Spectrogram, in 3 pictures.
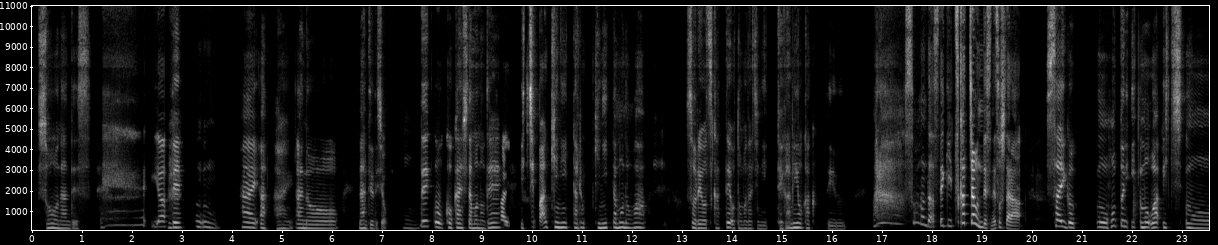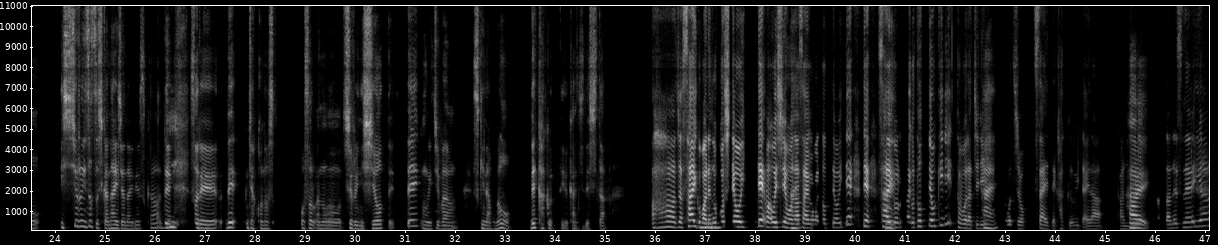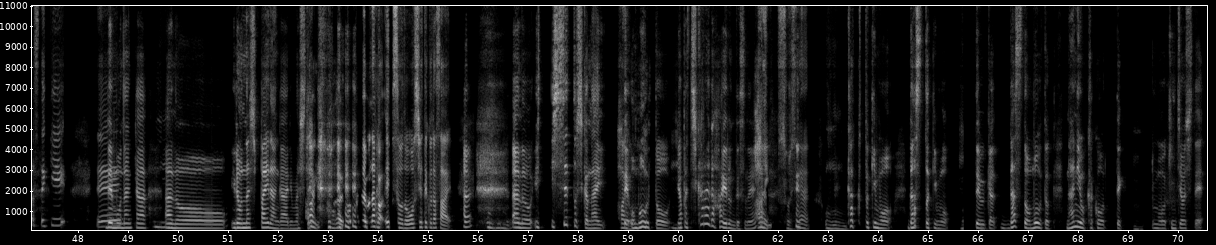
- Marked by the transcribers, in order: other background noise; unintelligible speech; laugh; laugh
- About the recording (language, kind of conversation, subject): Japanese, podcast, 子どもの頃に集めていたものは何ですか？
